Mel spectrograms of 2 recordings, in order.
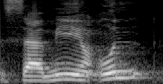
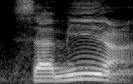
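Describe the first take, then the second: First: The word ends with an audible n sound. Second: The word ends without an n sound. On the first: The reader continues into the next word. "Ketika wasal baru nampak nunnya" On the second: The reader stops on this word. "ketika dibaca waqaf tidak nampak nun"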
